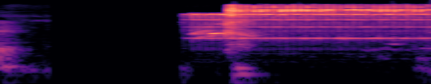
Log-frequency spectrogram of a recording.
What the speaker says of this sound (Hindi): अरे देखो तो ये दूध वाली का फोन आ रहा है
